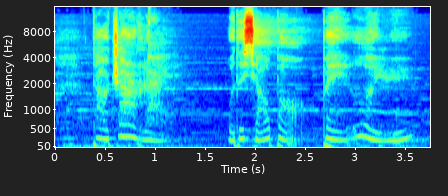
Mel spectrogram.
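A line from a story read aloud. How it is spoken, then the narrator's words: Soft whisper. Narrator (Chinese): 就像小草在悄悄说话的声音，轻声地说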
